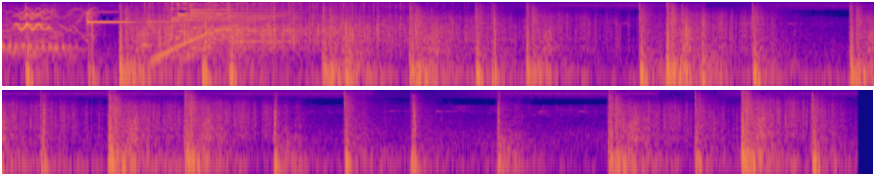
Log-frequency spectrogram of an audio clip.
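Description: Fireworks pop and boom repeatedly.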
